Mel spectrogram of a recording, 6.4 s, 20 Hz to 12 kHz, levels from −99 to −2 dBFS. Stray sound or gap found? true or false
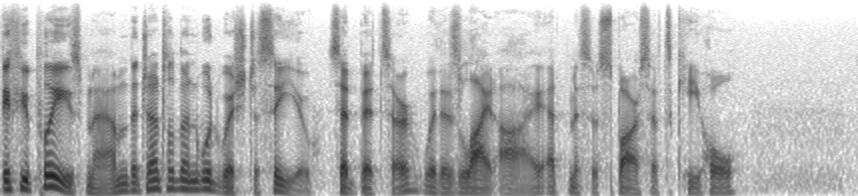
false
